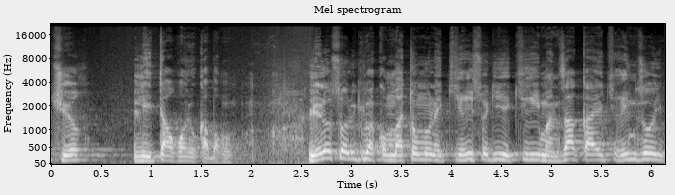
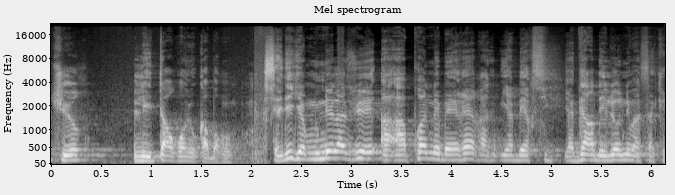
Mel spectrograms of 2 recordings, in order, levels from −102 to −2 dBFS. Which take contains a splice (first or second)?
second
